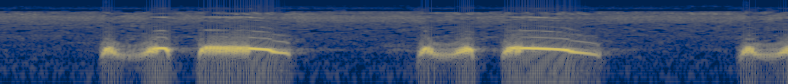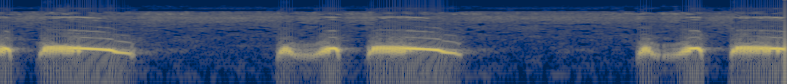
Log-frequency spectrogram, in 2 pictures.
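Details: Spotted dove cooing steadily in a rhythmic series: five phrases, each two short rising notes and a longer falling coo, spaced about every one and a half seconds, with a quiet background.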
